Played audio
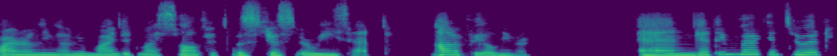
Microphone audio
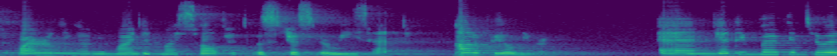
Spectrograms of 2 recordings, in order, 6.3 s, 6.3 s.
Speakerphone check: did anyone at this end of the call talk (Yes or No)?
No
